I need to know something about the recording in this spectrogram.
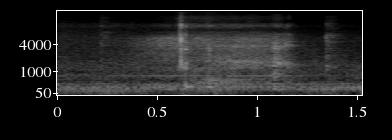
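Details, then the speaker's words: MZ TS125 with 6V LED indicators, ignition on, engine off, battery somewhat flat: flasher clicks about twice a second with indicators off; owner suspects current leaking through the blue wire to the shared indicator/charge light triggering the LED relay; stops once running. "but in a way that's quite good it's an audible sound to tell you that the uh ignition's on so you don't walk off and leave it and burn the coil out"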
